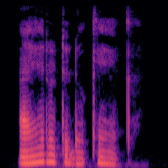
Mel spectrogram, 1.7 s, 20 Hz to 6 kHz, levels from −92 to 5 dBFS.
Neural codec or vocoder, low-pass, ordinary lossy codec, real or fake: none; 5.4 kHz; none; real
